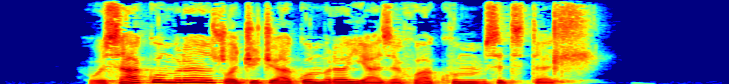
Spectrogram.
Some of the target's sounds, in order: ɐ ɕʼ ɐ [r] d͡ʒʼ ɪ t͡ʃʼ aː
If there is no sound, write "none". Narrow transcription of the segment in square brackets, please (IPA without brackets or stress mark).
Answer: none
